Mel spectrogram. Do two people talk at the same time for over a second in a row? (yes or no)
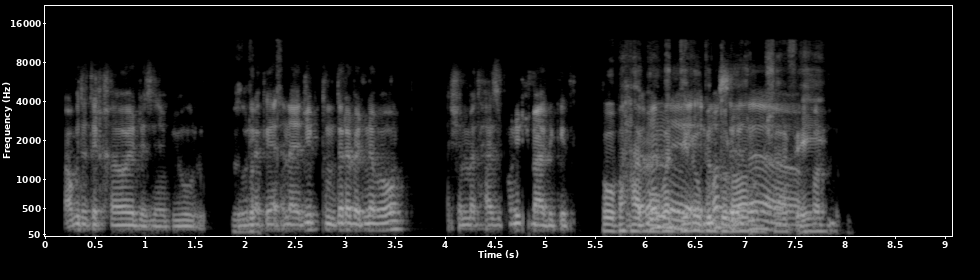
yes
